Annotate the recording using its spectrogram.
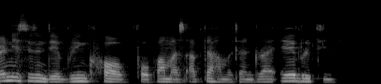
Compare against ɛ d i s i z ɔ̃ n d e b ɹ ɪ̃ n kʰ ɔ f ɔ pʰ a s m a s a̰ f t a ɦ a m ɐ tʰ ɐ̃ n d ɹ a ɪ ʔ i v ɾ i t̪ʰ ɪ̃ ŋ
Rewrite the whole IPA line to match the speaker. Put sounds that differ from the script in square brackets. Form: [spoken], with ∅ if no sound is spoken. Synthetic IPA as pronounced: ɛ [n] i s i z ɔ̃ n d e b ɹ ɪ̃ [ŋ] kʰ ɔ f ɔ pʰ a [∅] m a s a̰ f t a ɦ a m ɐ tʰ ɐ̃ n d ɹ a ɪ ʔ [ɛ] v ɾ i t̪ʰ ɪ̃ ŋ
